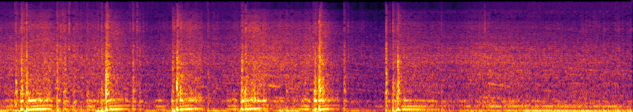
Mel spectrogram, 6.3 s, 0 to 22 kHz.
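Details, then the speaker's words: 1997 Jaguar XJ6 X300 3.2 manual after crankshaft position sensor replacement: lumpy, uneven idle with a heavy thump roughly every three-quarters of a second, firing stumbling; owner suspects excess fuel buildup from repeated start attempts, not confirmed. "seems to be running a little better now though so obviously this is a good sign it's running but it's a bit lumpy"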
